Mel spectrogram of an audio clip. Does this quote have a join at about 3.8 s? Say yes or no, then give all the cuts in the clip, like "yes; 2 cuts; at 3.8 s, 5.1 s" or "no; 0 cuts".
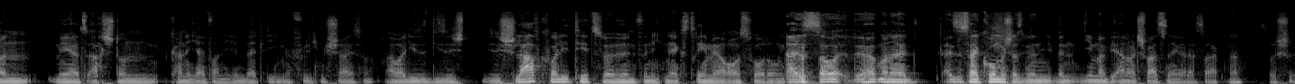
no; 1 cut; at 7.8 s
